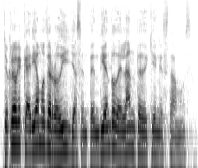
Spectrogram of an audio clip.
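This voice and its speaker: A man's voice: mid-range voice, steady tone, unhurried. A man preaching a sermon, telling a personal story and acting out cries and quotes with dramatic swings. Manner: dramatic, acts out shouts and quotes. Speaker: pastor. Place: church hall. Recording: long hall reverb.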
